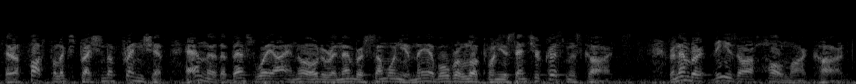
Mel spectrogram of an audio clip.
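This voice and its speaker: A man's voice: mid-range voice, expressive, brisk. A man reading a sponsor message as a radio announcer, polished and persuasive, in 1940s advertising style. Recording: muffled vintage radio recording, faint hiss.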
